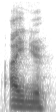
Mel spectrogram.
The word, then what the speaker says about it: INIU: It's pronounced INIU.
